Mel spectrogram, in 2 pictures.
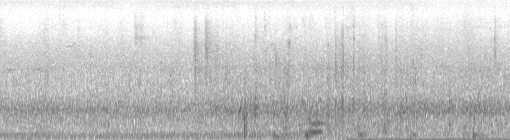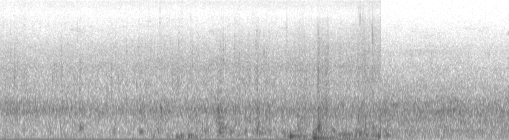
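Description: Faint outdoor field ambience with a few scattered soft clicks and a low thump a little after eight seconds.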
